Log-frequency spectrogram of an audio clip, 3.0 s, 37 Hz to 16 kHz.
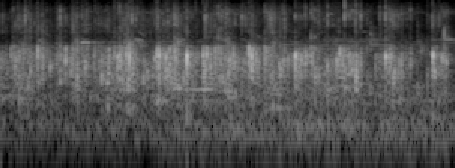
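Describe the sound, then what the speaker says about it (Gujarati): An audience at an Ahir community gathering claps together to honour 120 families, a dense, steady patter of many hands at moderate distance, continuous with small swells throughout. "એક સાથે 120 પરિવારને તાળીઓથી વધાવો"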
